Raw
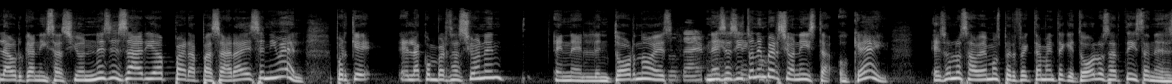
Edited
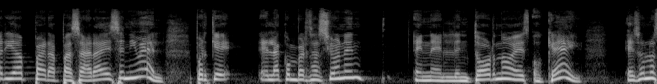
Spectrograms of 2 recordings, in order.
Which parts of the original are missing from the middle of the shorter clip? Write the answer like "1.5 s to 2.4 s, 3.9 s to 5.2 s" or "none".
6.7 s to 8.3 s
